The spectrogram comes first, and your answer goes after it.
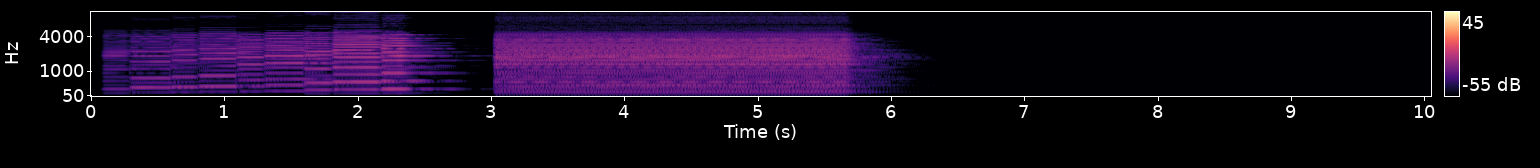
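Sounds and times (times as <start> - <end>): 
saxophone: 0.0 - 6.1.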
